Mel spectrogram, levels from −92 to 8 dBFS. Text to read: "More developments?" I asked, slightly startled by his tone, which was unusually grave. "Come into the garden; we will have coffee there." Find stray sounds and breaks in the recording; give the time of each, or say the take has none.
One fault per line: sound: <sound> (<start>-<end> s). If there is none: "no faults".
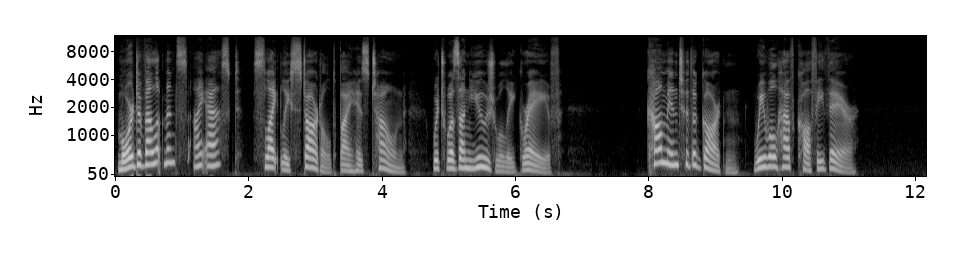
no faults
